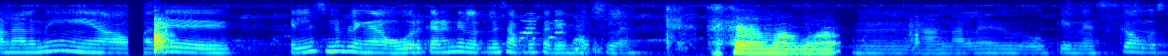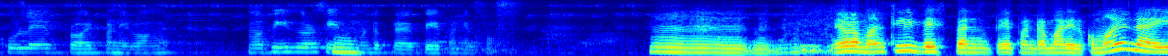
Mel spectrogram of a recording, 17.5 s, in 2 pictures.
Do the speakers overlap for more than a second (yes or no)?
no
